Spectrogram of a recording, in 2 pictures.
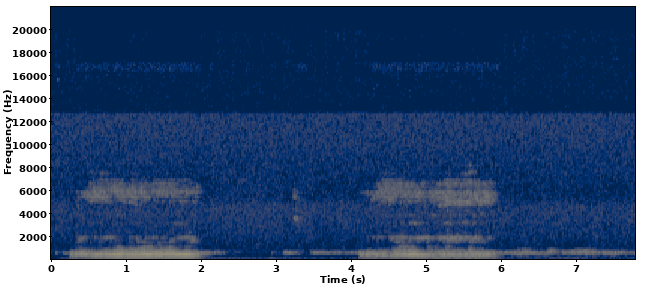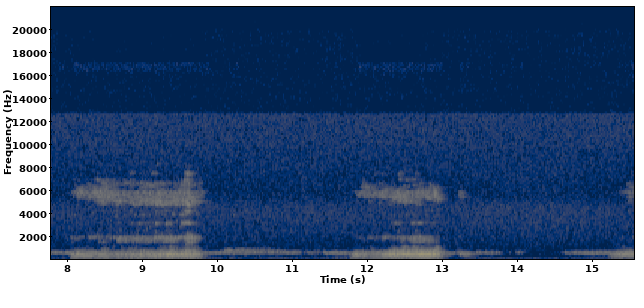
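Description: Slow, regular, loud, voiced snores on the in-breath, about four in fifteen seconds, in a quiet room; ordinary snoring.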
